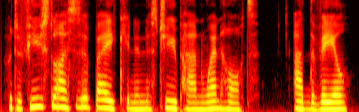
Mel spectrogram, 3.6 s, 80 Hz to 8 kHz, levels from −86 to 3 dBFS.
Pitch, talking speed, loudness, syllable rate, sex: 190 Hz, 250 wpm, -18 LUFS, 5.4 syllables/s, female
